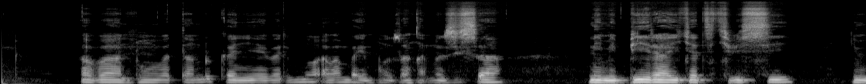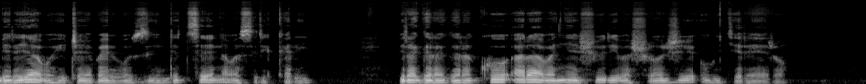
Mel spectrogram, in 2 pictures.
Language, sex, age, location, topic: Kinyarwanda, female, 50+, Nyagatare, education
